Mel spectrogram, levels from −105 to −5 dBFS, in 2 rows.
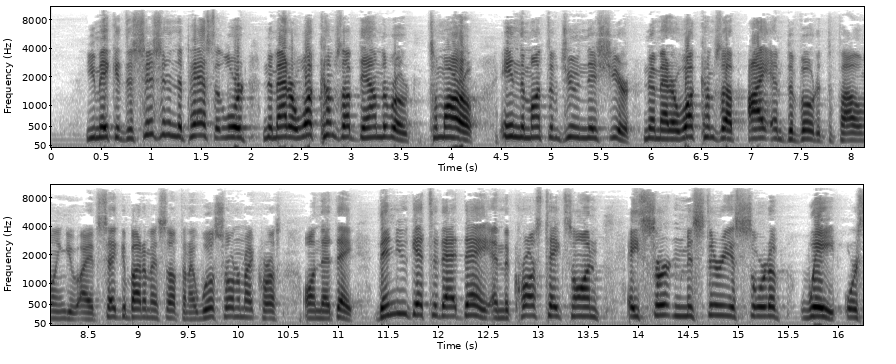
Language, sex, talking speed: English, male, 255 wpm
